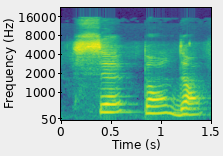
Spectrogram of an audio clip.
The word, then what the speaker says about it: cependant: beaucoup d'entreprises numéro 7 cependant est un connecteur d'opposition la prononciation se pend dans ce pan dans le pain et le dans a le même son nazal pan dans cependant est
